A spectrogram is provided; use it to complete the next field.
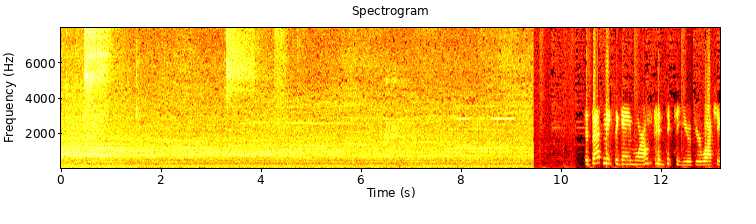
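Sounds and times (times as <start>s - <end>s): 
artificial crowd noise played in empty ballpark: 0.0s - 9.5s
speech: 10.5s - 13.1s.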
